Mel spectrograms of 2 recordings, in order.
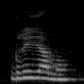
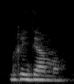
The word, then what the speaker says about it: brillamment: Note E-M-M-E-N-T et A-M-M-E-N-T se prononcent amant. Donc avec A-M-A-N-T. Ça c'est la prononciation. On prononce E-M-M-E-N-T et A-M-M-E-N-T comme amant. Par exemple, on a dit méchamment, brillamment, violemment, prudemment.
